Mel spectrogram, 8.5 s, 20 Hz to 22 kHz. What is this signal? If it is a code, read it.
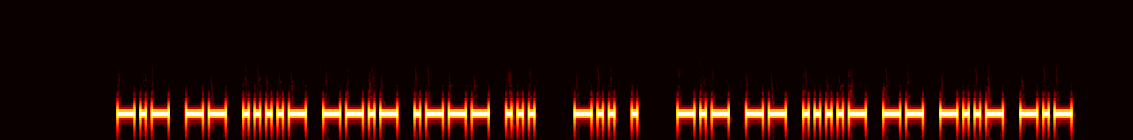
Morse code, heard as a keyed tone, about 28 wpm, 700 Hz. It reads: KM4QJS DE KM4MXK
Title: USA Callsign DE Callsign - 6 Characters - 28wpm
